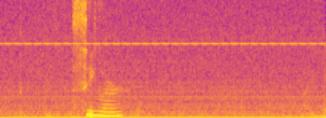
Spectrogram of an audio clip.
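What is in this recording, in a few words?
"singer", spoken word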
